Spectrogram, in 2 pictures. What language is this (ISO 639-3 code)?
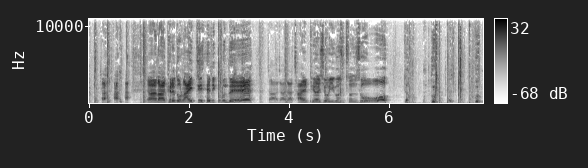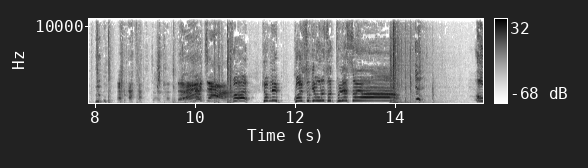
kor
